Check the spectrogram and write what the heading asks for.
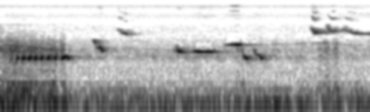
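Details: An Australian magpie in Australia carols: a fast rattling burst, then loose fluty warbles and a few high, squeaky whistled notes, in a quiet low background.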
